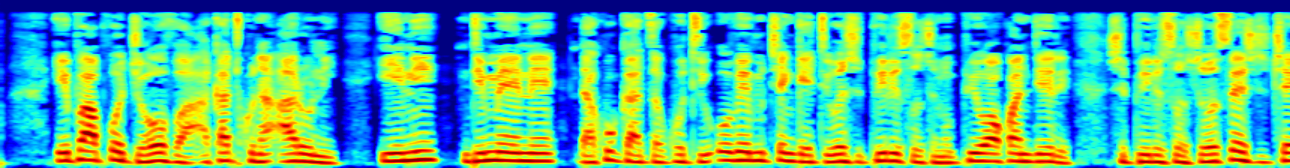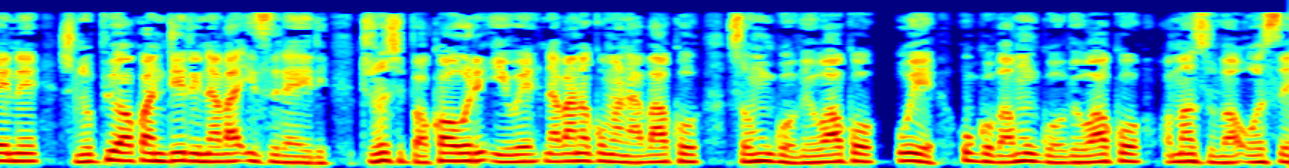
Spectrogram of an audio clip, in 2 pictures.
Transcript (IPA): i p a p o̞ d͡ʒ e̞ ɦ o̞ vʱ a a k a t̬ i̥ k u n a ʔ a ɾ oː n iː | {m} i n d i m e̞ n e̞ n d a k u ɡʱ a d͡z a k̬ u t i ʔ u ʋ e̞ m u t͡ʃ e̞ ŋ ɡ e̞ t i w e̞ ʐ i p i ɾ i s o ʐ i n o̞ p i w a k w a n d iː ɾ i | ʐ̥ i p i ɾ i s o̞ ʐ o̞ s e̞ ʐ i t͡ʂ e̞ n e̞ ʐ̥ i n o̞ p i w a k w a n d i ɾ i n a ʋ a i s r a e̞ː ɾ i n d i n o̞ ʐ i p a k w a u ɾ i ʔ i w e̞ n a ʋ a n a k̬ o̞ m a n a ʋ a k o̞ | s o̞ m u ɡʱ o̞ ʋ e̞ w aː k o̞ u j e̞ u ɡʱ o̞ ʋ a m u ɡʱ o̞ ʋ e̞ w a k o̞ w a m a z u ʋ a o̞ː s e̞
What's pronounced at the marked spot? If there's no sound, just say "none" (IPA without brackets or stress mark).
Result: n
